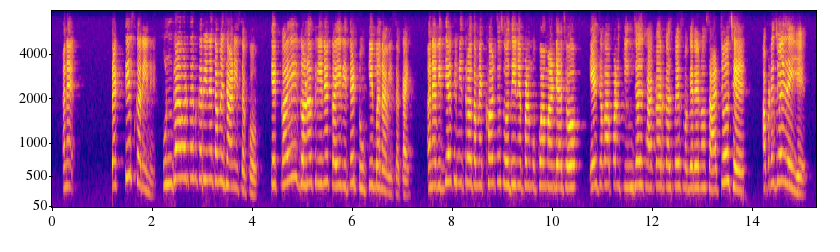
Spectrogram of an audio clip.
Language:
Gujarati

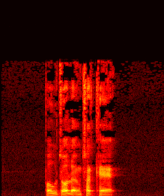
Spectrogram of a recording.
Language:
Cantonese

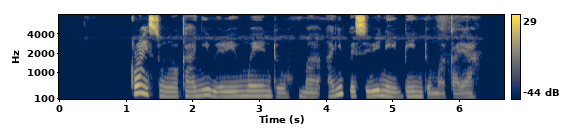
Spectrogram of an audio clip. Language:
Igbo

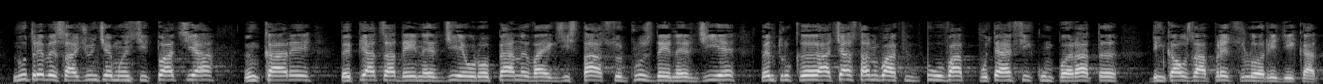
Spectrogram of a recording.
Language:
Romanian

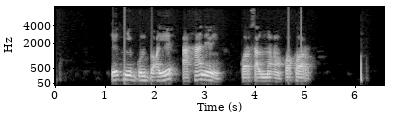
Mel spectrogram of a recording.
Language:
Mbum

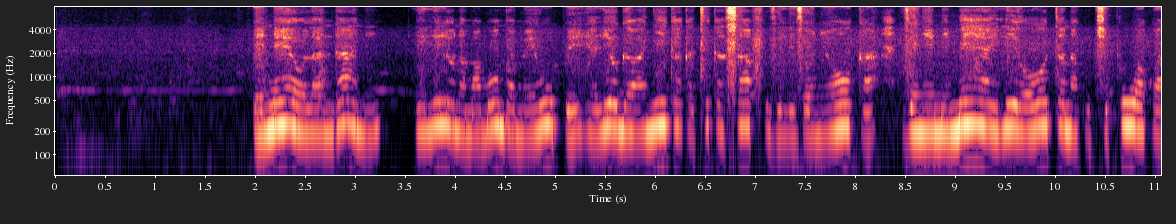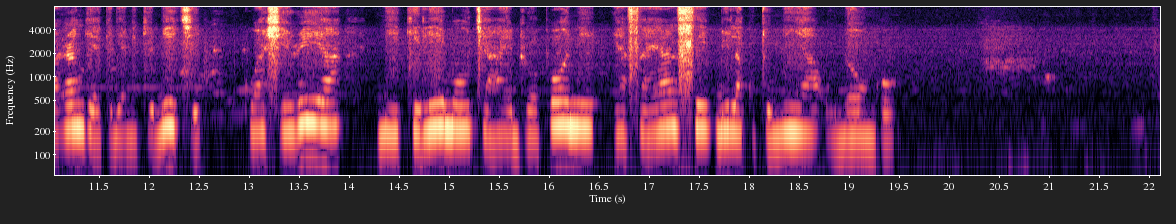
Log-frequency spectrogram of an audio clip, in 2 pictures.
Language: Swahili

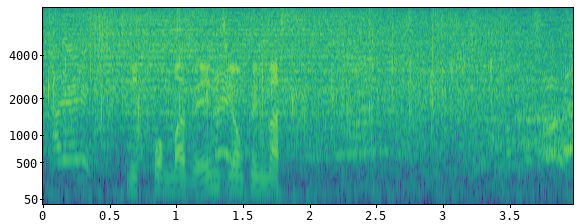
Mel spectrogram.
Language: Japanese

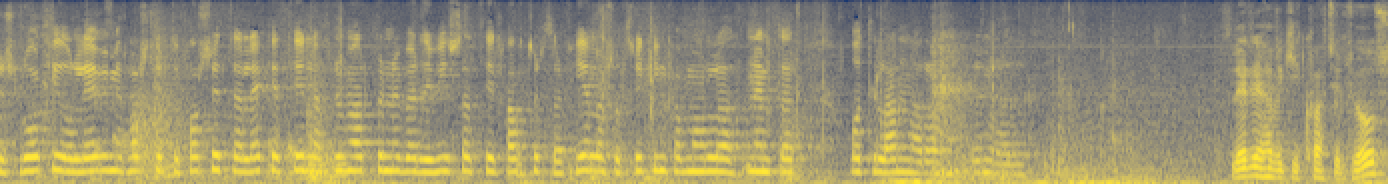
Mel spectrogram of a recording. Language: Icelandic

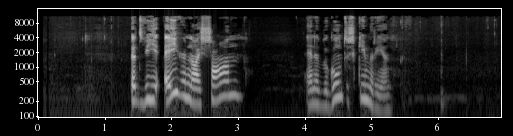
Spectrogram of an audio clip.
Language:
Western Frisian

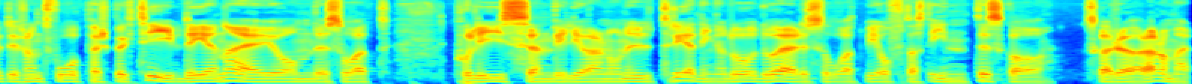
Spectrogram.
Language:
Swedish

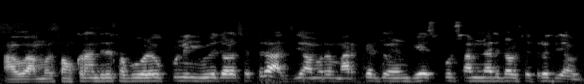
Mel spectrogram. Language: Odia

